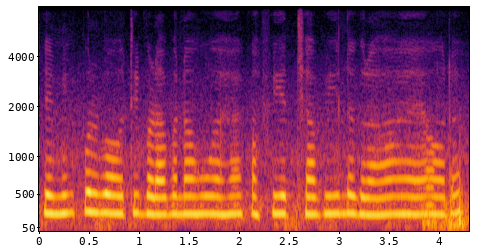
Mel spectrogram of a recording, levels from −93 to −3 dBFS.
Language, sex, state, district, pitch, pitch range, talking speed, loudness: Hindi, female, Punjab, Pathankot, 235 Hz, 230-240 Hz, 210 wpm, -15 LUFS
